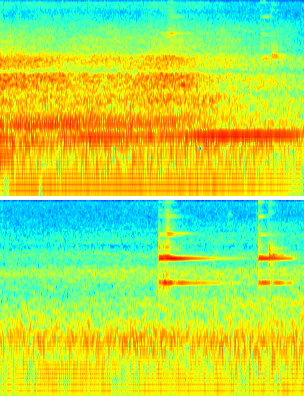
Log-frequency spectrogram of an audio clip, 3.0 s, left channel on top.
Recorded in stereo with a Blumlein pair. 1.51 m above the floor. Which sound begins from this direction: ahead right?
A clink, at 1.6 s.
